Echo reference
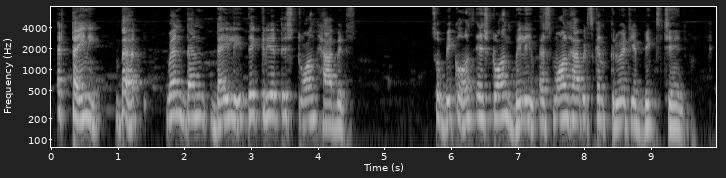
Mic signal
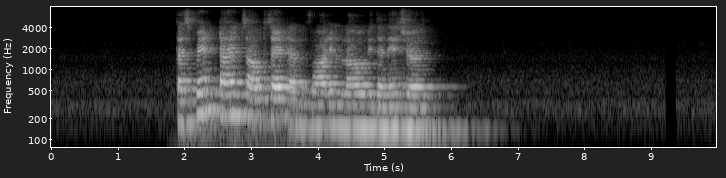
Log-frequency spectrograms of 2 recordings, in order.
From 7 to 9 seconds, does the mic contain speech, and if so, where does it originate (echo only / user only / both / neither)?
neither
